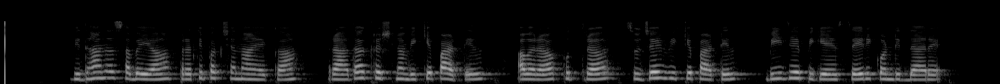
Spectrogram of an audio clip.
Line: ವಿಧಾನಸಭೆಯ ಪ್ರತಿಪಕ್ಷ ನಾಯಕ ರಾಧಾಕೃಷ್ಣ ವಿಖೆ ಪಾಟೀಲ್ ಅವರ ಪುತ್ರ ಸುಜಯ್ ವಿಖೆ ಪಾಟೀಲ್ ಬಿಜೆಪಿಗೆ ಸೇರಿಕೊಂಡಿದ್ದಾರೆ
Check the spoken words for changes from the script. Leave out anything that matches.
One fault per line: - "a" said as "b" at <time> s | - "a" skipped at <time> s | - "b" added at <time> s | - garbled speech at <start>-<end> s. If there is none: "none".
none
